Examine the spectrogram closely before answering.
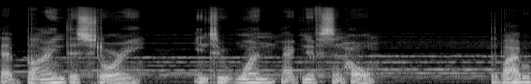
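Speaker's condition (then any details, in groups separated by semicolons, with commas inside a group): No condition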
